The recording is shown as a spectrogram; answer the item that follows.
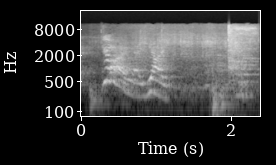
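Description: A child shouting "Yay!", followed by rough rustling noise and a low thump near the end.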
